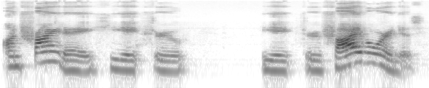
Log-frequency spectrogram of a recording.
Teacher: he ate through is very very low and that's to de-emphasize it essentially the reader or the listener has already heard that phrase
